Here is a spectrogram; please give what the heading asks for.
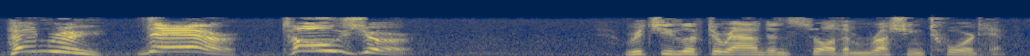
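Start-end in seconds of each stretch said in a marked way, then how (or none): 0.0-2.1 loud, high bellow. A narrator's reading. Victor spotting Richie and bellowing to Henry. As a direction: roar out each word to point him out. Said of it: "Victor bellowed".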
